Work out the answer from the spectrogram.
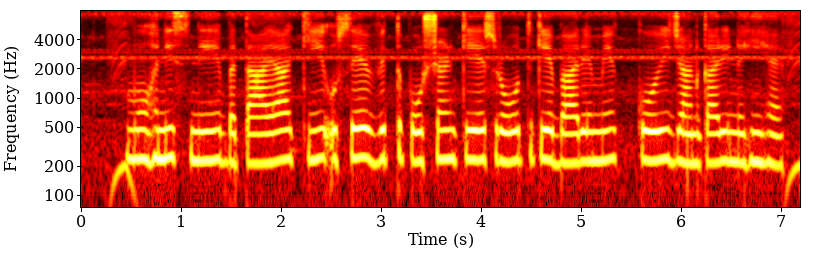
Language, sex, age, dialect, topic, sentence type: Hindi, female, 18-24, Garhwali, banking, statement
